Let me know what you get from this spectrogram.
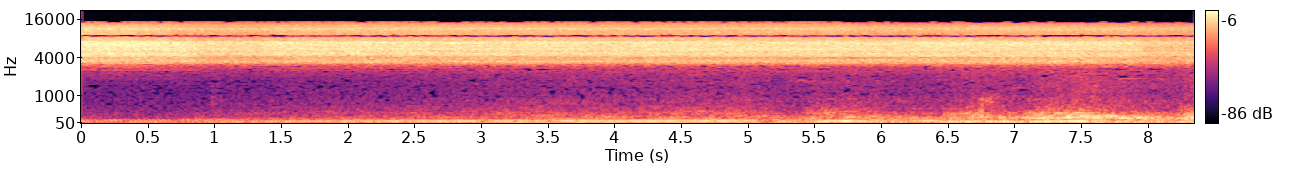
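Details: Cicada chorus from a tree with singing males: a constant high shimmering buzz over a noticeable low humming rumble, with a rising murmur of background noise toward the end.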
